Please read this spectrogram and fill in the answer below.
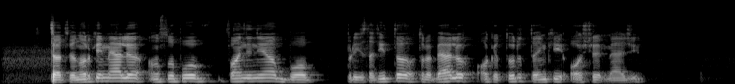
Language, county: Lithuanian, Vilnius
